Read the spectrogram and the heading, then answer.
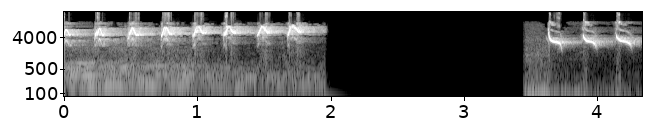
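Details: Small bird master song for teaching contest birds: a steady run of high, rising chips about four per second, a pause, then three strong downslurred whistles.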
